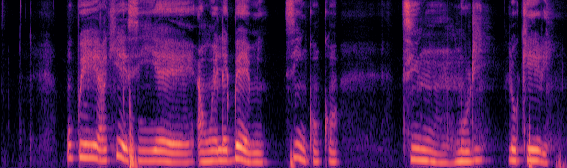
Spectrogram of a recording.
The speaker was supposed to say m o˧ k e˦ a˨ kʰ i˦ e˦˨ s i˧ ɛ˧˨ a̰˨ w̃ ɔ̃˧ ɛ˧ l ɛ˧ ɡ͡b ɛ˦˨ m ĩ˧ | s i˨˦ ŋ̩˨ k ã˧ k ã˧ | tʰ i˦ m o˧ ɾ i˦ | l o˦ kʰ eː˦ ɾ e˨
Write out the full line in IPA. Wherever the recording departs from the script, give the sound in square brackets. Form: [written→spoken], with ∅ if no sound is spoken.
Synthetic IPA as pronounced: m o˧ [k→k͡p] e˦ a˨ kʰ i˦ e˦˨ s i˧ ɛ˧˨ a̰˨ w̃ ɔ̃˧ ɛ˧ l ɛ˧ ɡ͡b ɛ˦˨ m ĩ˧ | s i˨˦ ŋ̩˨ k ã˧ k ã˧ | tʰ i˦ m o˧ ɾ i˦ | l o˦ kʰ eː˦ ɾ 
